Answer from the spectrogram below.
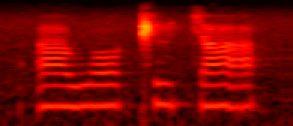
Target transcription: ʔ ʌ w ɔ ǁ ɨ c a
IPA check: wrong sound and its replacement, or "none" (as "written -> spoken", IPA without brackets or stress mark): ʌ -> a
